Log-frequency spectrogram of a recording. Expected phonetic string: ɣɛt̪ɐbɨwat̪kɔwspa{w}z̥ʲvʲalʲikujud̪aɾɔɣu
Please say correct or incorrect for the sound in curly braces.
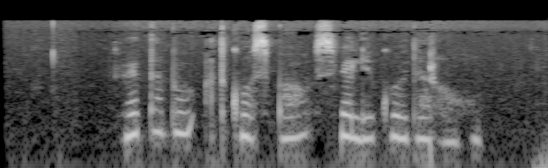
correct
